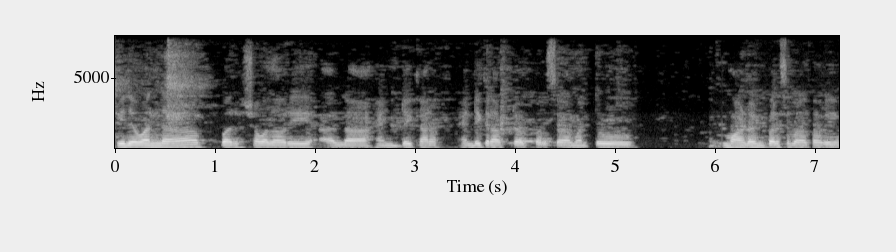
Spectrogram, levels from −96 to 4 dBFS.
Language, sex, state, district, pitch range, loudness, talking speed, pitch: Kannada, male, Karnataka, Belgaum, 120-130 Hz, -17 LUFS, 130 wpm, 125 Hz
